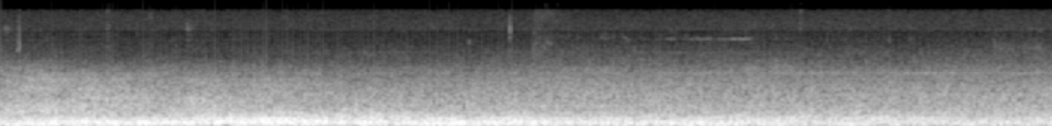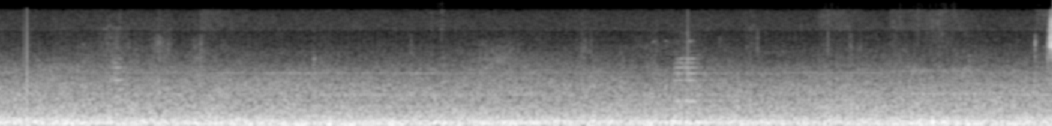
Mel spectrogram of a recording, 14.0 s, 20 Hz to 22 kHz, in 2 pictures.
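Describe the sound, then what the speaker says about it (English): A Boeing 747-400 freighter taxis at LAX toward runway 25 Left, its engines making a loud, steady, low rumbling roar that holds throughout and does not change much. "It's a 747-400 freighter. We'll be rolling down to 25 left on the south side."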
